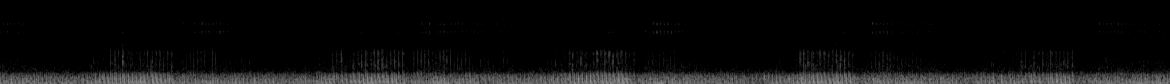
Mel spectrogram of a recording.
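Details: Three-year-old house cat Tarou purring: a dense low vibrating drone, pulsing gently with inhale and exhale cycles about every two seconds across the whole stretch, otherwise quiet.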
